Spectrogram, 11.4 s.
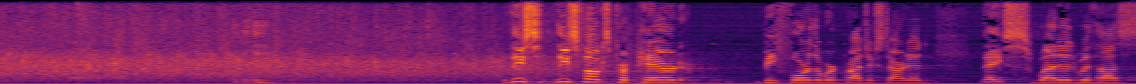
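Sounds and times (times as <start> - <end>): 
audience cheering and applause: 0.0 - 5.7
speech: 2.6 - 2.9, 5.1 - 7.0, 7.7 - 11.3.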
